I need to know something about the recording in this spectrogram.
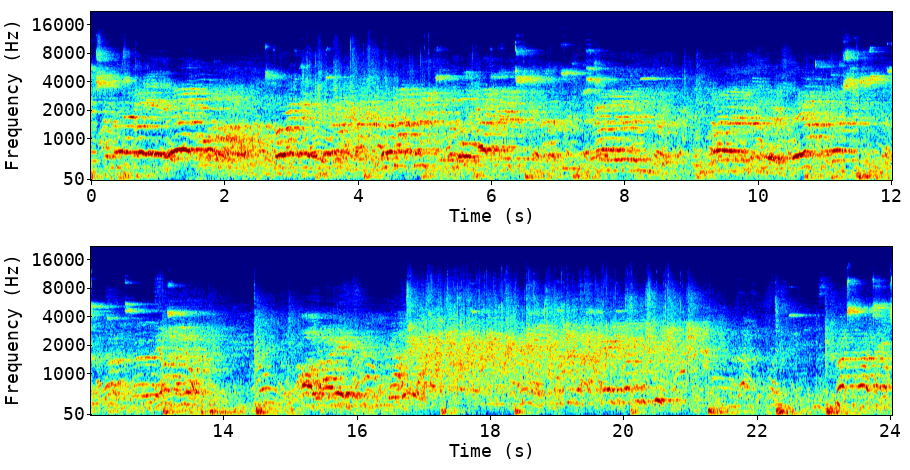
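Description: A crowd of young spectators cheers and shouts in a large echoing gym.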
